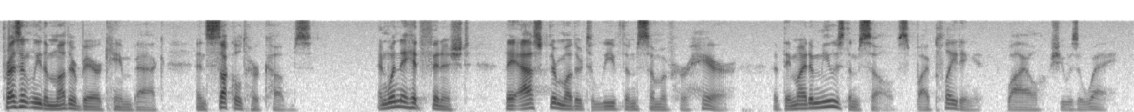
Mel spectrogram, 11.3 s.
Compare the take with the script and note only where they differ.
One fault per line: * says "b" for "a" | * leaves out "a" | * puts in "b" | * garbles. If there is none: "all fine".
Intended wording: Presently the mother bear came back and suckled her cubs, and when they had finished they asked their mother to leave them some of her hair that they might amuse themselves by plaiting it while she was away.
all fine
